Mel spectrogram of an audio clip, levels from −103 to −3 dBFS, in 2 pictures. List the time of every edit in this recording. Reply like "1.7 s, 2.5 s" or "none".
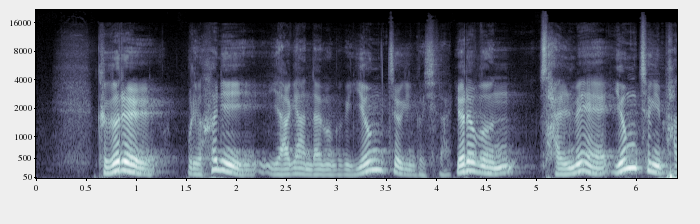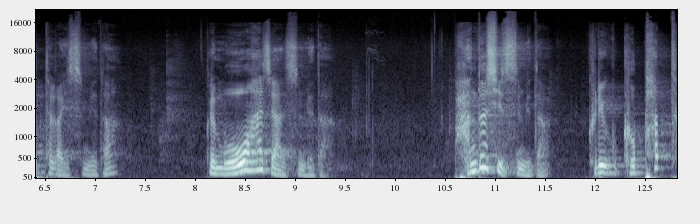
4.1 s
